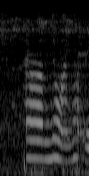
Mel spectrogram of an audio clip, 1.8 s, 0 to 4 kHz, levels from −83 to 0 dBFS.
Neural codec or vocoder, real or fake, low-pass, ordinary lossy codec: none; real; 3.6 kHz; none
